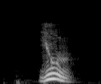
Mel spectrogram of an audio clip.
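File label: "юн", Komi, male; kpv audio dict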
